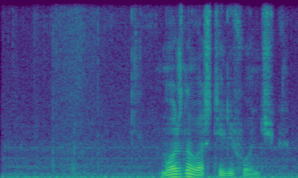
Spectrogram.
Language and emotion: Russian, neutral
